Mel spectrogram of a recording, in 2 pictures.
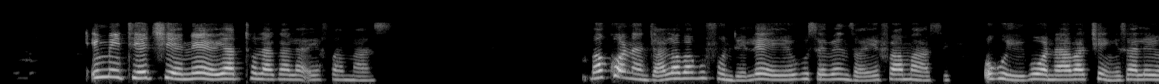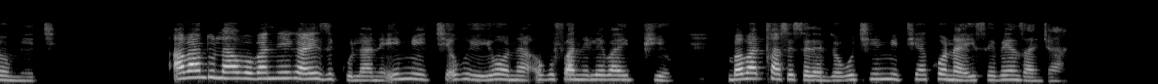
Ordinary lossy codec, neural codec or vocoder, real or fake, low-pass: Opus, 32 kbps; codec, 16 kHz in and 24 kHz out, 1 kbps, XY-Tokenizer; fake; 7.2 kHz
